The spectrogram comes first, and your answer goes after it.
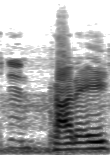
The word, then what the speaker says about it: Katahdin: Katahdin.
